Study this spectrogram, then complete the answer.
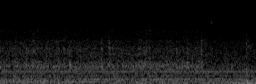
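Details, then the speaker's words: Epson L300 printer showing a red flashing paper-jam error at power-on: the feed roller whirrs steadily and never stops because the paper sensor is broken. "ฮะเนี่ยแต่มันไม่หยุดนะครับน้องพิมพิมไม่ขยับเห็นไหมครับผม"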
